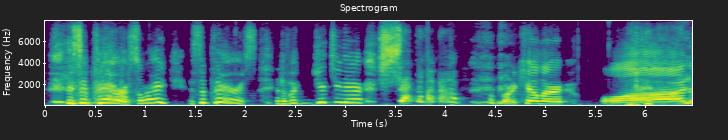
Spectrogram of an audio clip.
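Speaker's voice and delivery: high-pitched frantic movie-hero threat; hammed-up impression of a panicking action star; Tom Cruise. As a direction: imitate desperate bargaining, voice way up. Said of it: "Tom Cruise was doing his best Tom Cruise".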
